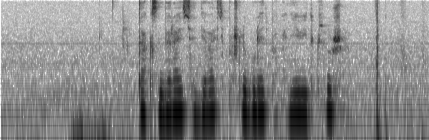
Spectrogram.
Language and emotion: Russian, neutral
